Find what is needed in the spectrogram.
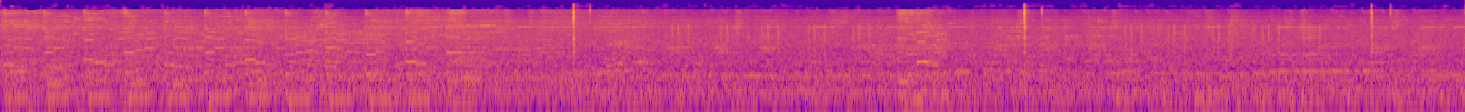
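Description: Genghis Khan video slot machine playing its electronic jingles and reel-spin tones through several spins, over the steady noise of a casino floor with other machines and distant chatter.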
